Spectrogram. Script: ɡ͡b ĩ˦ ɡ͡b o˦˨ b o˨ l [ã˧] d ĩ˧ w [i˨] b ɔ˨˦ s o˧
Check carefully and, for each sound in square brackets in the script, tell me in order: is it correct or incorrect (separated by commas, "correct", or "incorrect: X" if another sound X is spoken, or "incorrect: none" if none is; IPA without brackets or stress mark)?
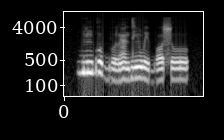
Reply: correct, incorrect: e˨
